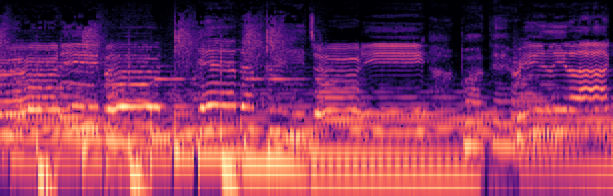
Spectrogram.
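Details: Upbeat country-style music with guitar and sung vocals plays continuously, with no animal sounds.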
